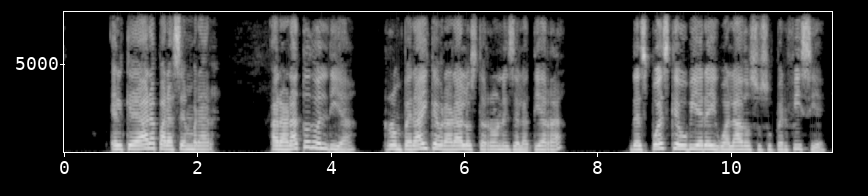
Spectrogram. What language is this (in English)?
Spanish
